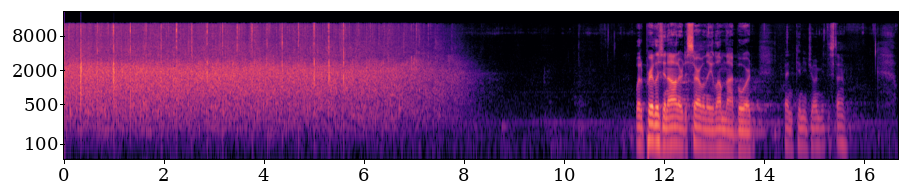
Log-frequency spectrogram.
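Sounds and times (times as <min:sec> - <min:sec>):
room full of people clapping: 0:00.0 - 0:08.5
speech: 0:11.5 - 0:15.8.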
